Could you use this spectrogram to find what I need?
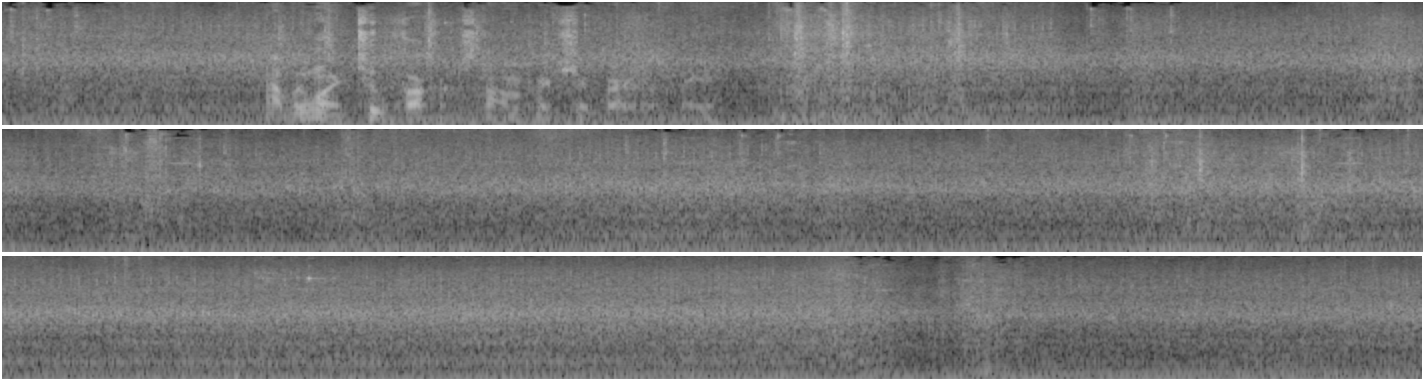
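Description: A truck engine rumbles steadily as the truck drives over rough ground.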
